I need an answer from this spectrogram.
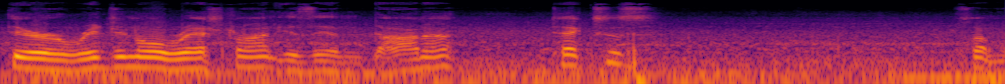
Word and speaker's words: Donna: original restaurant is in donna texas something like that not donner donna i'm headed over to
